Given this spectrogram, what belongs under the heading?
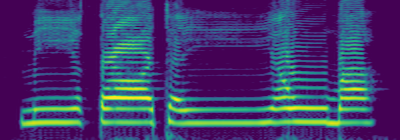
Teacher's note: ہم یہ آیت کو اگلی آیت کے ساتھ ملا کے پڑھے تو جو کہ کلمت یوم میں حرف الیا حروف الادغام بغنہ میں سے ہے، اور ادغام کا معنی ہے حرف کو حرف میں داخل کرنا. تو ہم یہ تنوین کو یا میں ملا کے غنہ اور تشدید کے ساتھ یہ حکم کو ادا کریں گے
